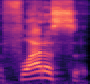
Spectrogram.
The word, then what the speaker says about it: Flatus: Funk flatu flute flat flattus sorry it is flattus flute that is how you pronounce that name trumpet fart trumpet a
